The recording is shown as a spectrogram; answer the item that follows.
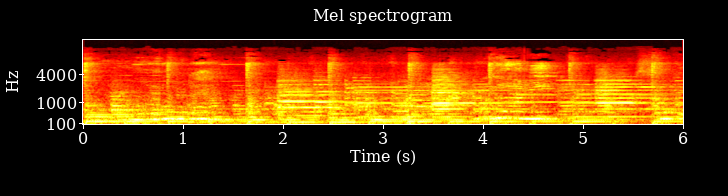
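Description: Live solo blues: guitar played over a steady kick-drum beat, about two beats a second, in an instrumental stretch of the song.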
